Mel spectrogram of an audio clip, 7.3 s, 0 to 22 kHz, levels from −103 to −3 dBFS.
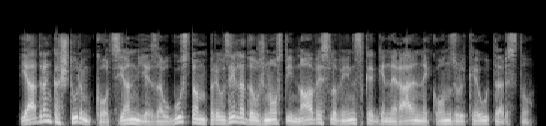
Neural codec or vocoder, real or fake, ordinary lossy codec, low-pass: codec, 16 kHz, 4 kbps, X-Codec, WavLM features, trained on Multilingual LibriSpeech; fake; AAC, 32 kbps; 7.2 kHz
